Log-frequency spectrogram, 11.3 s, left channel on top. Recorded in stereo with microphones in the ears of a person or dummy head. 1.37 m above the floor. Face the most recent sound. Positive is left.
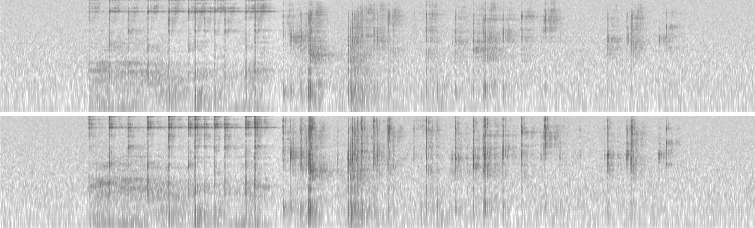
turn(degrees=-55)  # may be behind; listen again after turning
